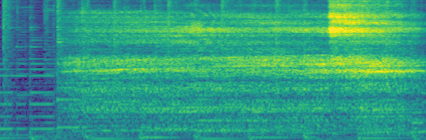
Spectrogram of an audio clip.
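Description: A small motor whirring steadily, starting about half a second in and growing louder and brighter near the end, over acoustic guitar background music.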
